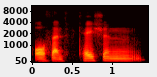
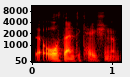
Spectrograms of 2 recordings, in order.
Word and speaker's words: authentication: do a lot of authentification. Authentication. I keep saying authentification. I I don't know why I add that extra syllable.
